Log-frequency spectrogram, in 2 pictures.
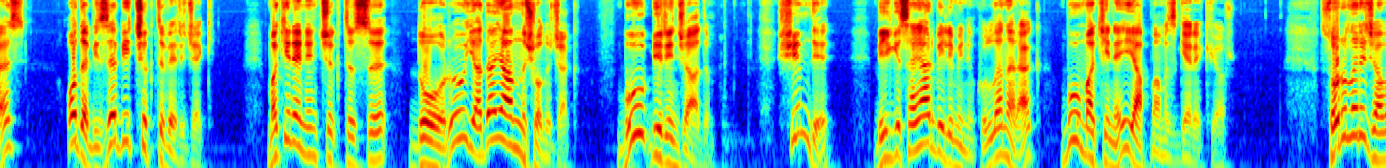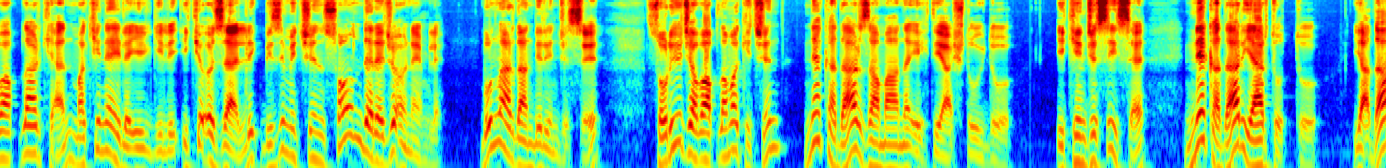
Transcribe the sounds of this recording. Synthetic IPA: z̥ | o̞d̪abizɛbit͡ʃʰɯkt̪ʰɯve̞̰ɾḭd͡ʒɛ̰c | macine̞nint͡ʃʰɯkt̪ʰɯsɯd̪o̞ːɾujad̪ajanlˠɯʃo̞lˠud͡ʒa̰k | bubiɾind͡ʒia̰d̪ɯ̰mʃimd̪ɪ | bilʲɟisajaɾbilʲiminikʰulˠːanaɾa̰kbumacʰine̞jijap̚mamɯzɟe̞̰ɾḛcʰijo̰ɾ̥ | so̞ɾulˠaɾɯd͡ʒevaplˠaɾcʰæ̰nmacʰinejlʲɛilʲɟilʲiʔicʰiø̞zæ̰lʲːic̚bizimit͡ʃʰinso̞nd̪e̞ɾe̞d͡ʒɛø̞nɛ̰mlʲɪ̰ | bunlˠaɾd̪anbiɾind͡ʒḭsḭso̞ɾujud͡ʒevaplˠamakit͡ʃʰinːɛkad̪aɾzamaːnaiht̪ʰija̰t͡ʃd̪ujd̪ṵː | icʰind͡ʒisiːsɛ | nɛkad̪aɾjæɾt̪ʰut̪ʰːṵː | ja̰d̪a

